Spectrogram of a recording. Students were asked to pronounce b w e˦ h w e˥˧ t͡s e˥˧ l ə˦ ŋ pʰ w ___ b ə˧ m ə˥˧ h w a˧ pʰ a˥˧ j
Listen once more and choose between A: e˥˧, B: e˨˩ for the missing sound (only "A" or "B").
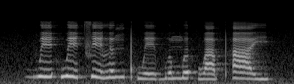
B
